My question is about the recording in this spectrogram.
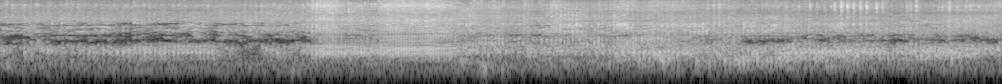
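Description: Motor scooter and motorcycle engines running and idling in slow, packed traffic. About three seconds in, a louder burst of noise lasts about a second and a half.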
